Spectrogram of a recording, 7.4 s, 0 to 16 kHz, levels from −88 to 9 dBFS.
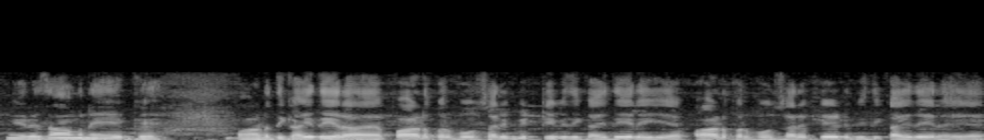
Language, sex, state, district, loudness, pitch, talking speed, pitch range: Hindi, male, Haryana, Charkhi Dadri, -15 LUFS, 140 Hz, 225 wpm, 130-145 Hz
